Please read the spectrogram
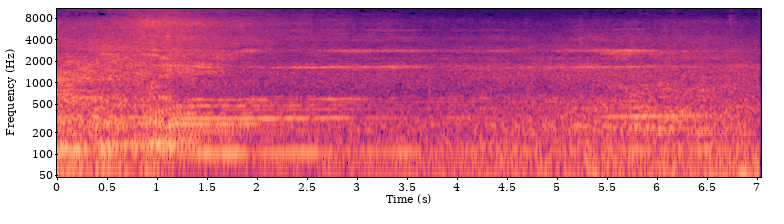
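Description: A road vehicle passing close by: a rush of noise that swells and peaks about a second in, then dies away into a steady traffic hum.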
